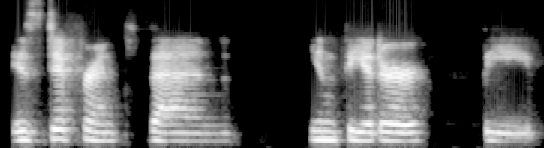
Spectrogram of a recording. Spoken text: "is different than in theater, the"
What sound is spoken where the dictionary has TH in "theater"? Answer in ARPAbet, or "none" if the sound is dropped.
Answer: TH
